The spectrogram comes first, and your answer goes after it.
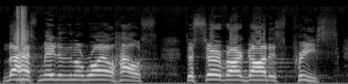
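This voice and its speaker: A fervent heavenly being played by a man proclaims praise from scripture. The voice is raised high and loud, ringing out in drawn-out, exalted declamation. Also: steady tone, slight background noise.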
